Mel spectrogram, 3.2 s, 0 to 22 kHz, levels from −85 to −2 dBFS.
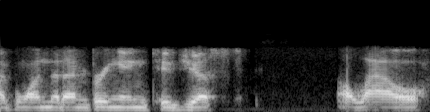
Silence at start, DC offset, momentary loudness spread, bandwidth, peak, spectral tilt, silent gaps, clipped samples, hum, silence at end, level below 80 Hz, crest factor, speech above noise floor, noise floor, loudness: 0 s; under 0.1%; 5 LU; 4 kHz; -4 dBFS; -9.5 dB/octave; none; under 0.1%; none; 0 s; -50 dBFS; 16 dB; 45 dB; -63 dBFS; -19 LUFS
